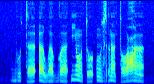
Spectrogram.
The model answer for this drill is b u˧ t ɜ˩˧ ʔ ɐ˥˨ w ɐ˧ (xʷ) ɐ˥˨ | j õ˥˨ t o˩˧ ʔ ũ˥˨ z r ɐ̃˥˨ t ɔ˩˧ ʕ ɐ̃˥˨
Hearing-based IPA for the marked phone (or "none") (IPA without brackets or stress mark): ɡʷ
